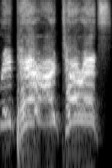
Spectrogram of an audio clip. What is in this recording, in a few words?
Repair Turrets, Excited Guy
